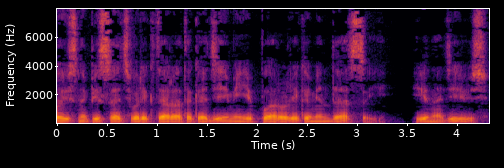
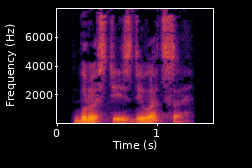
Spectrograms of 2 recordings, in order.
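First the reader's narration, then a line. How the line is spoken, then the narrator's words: Irritated snap. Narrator (Russian): огрызнулся он раздраженно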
